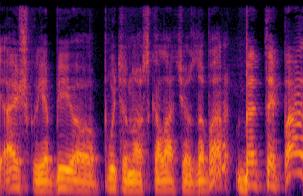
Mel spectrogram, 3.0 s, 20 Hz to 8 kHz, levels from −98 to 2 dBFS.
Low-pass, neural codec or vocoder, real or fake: 7.2 kHz; none; real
